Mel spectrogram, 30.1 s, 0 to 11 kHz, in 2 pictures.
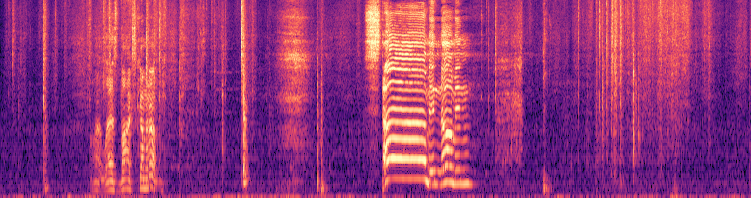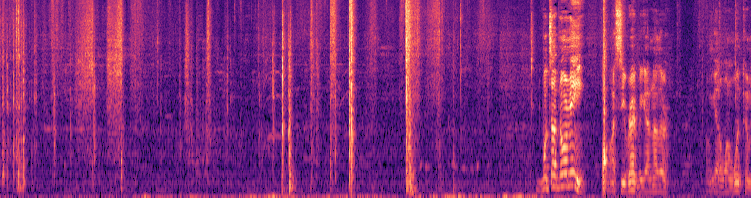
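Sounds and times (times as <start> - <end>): shrink wrap crinkling and peeling: 0.1 - 4.6, 11.4 - 14.4.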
